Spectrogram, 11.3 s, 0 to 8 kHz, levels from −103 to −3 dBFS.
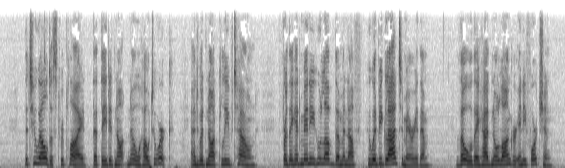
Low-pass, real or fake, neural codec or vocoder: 7.2 kHz; real; none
